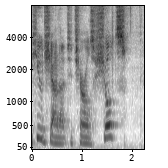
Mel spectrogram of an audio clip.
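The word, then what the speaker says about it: Schulz: shout out to Charles Schultz I still put the T in there even though I now know it's s CH hu LZ with no T interesting I wonder if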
